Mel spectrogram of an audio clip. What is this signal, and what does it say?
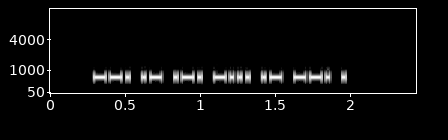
Morse code, heard as a keyed tone, about 46 wpm, 700 Hz. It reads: GARBAGE
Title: Seven Letter Words - 45wpm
